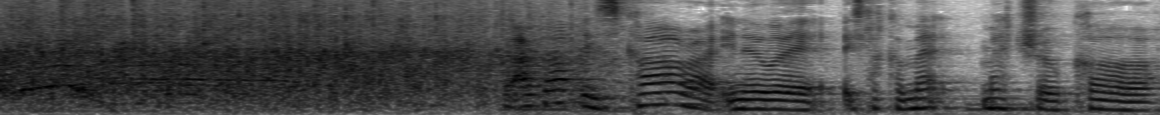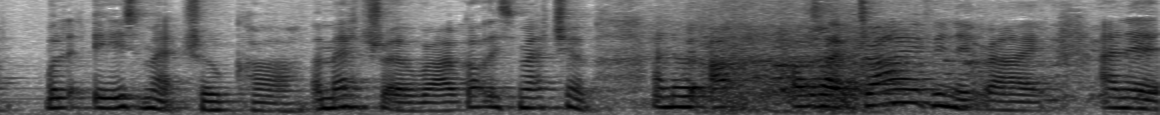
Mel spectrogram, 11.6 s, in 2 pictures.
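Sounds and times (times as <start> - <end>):
audience applause welcoming a comedian onto a stand-up stage: 0.0 - 3.0
speech: 2.6 - 11.5
laughter: 9.2 - 11.3.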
